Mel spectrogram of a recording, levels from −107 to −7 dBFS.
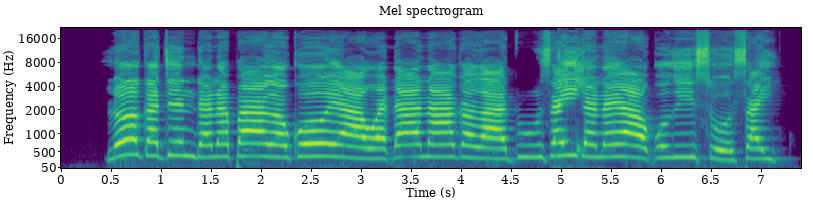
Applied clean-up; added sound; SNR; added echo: neural mask model Resemble Enhance denoiser.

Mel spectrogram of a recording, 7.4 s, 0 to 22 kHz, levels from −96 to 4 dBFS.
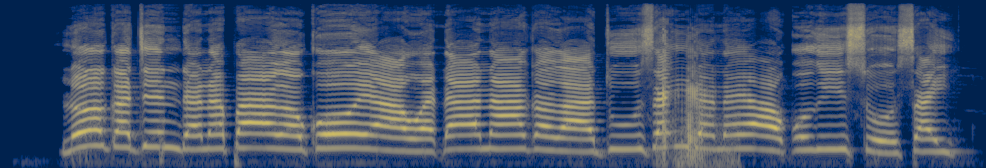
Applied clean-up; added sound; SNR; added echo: neural mask model RNNoise.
